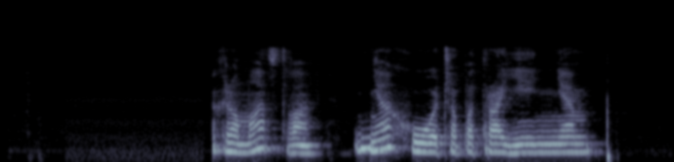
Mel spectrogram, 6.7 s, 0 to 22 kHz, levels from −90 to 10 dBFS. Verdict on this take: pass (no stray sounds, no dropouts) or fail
pass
